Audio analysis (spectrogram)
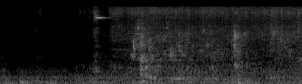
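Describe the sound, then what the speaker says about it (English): Tap water running over hands at a kitchen sink, a steady broadband wash that swells after a short quiet start and carries on evenly with small splashy bumps. "Let me wash my hands again."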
